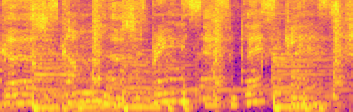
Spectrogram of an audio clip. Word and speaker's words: Kamala: Pronounce it right, cause she's Kamala.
